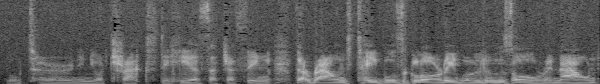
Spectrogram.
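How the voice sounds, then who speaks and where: A man's voice: lowish voice, poor audio. A man voicing a grisly, woeful ghost who solemnly prophesies doom in a dramatic reading of medieval romance verse. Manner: solemn, incantatory, moaning, preaching.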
